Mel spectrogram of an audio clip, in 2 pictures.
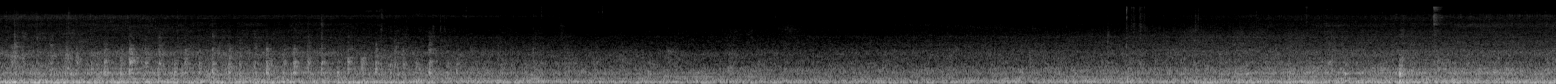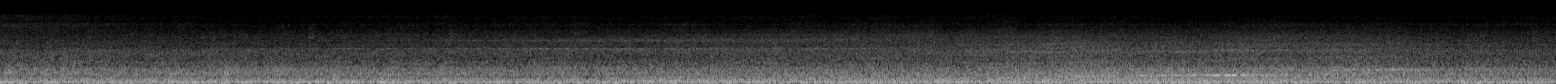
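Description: Escalator running: a steady low rumble of the moving steps and drive, with faint whining tones in the second half.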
